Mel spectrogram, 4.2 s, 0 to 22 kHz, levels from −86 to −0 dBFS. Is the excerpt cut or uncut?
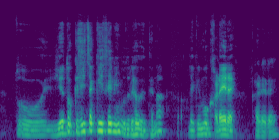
uncut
